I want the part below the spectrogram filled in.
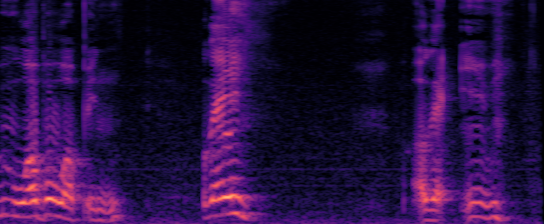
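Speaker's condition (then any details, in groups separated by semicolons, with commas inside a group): Cerebral palsy; speech affected by condition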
